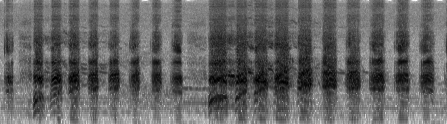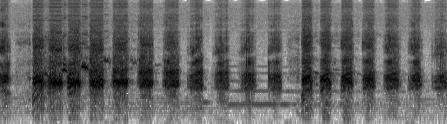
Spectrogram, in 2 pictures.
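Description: A man's loud, drawn-out villain's laughter in rapid ha-ha pulses, about five a second, breaking into fresh peals about two and five seconds in.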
